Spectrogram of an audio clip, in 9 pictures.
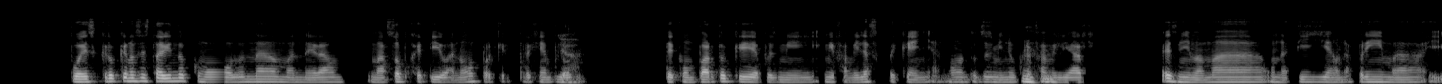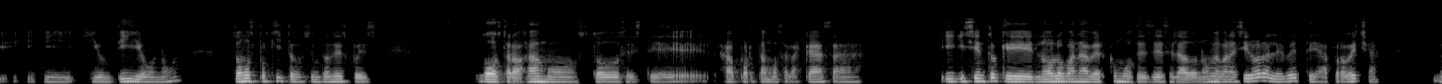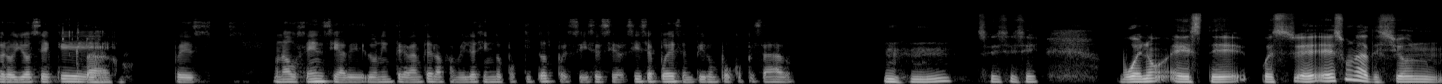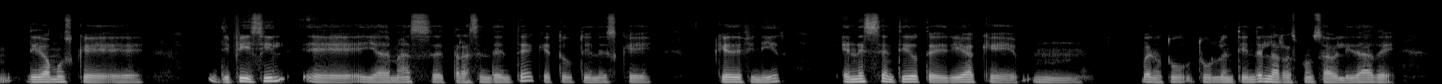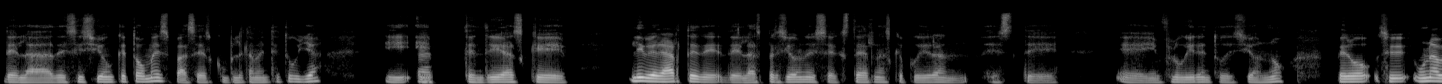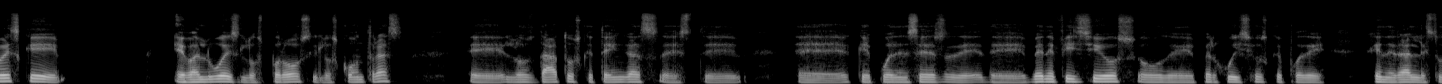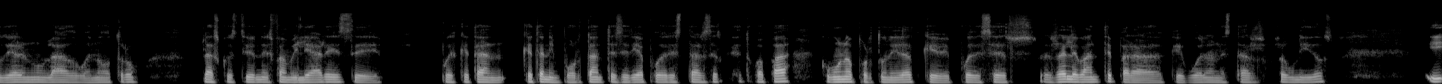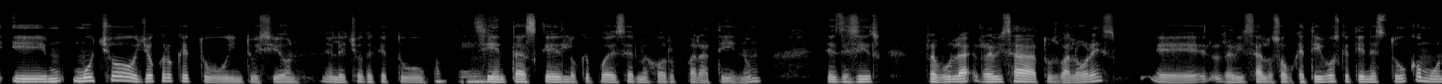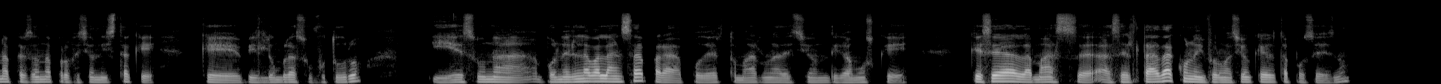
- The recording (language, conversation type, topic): Spanish, advice, ¿Cómo decido si pedir consejo o confiar en mí para tomar una decisión importante?
- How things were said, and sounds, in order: other background noise; tapping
